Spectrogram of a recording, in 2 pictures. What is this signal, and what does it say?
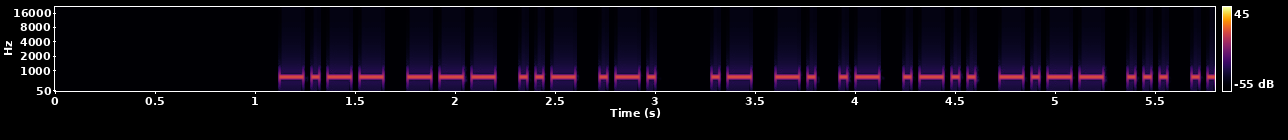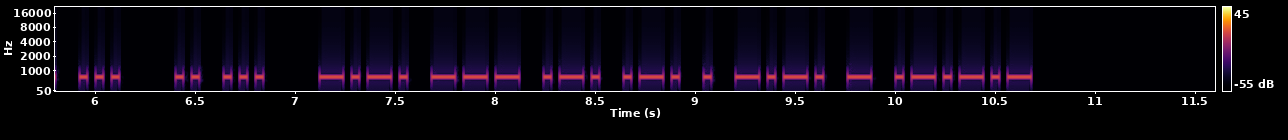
Morse code, heard as a keyed tone, about 32 wpm, 700 Hz. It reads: YOUR ANALYSIS IS CORRECT.
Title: Sentences from Top 1000 Words - Review Part 5 - 30wpm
